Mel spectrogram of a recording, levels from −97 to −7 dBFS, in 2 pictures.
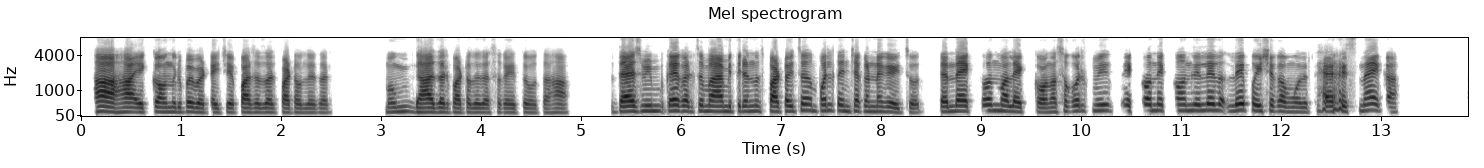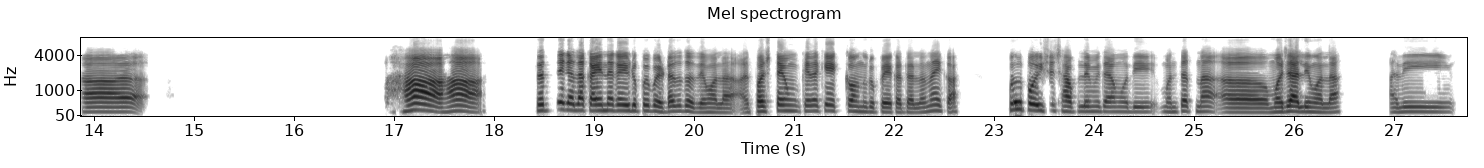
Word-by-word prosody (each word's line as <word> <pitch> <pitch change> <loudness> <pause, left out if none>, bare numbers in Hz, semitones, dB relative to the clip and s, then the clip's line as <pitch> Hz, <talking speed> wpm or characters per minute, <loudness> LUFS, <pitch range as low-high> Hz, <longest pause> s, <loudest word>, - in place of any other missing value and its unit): हां, 190 -1 +9
हां, 175 +1 +5
₹51 175 +1 -1
भेटायचे, 160 -1 -1
5,000 165 0 0
पाठवले 155 -1 -1
तर. 155 0 -7 0.6
मग 170 - -4
मी 190 +1 -8
10,000 170 0 +3
पाठवले 165 0 -2
तर - - -2
असं 155 +2 -11
काहीचं 155 0 -5
होतं 150 -1 -8
हां. 155 0 -4 0.5
तर - - -20
त्यावेळेस 195 +1 +6
मी 210 - -1 0.2
काय 220 +1 +7
करायचं, 205 0 -1
माझ्या 195 -1 +6
मित्रांनाच 195 0 -3
पाठवायचं 205 +4 +3
परत 225 +1 0
त्यांच्याकडून 200 -3 -2
घ्यायचं. 160 -3 -1 0.2
त्यांना 195 +2 +4
51 220 +3 +1
मला 200 -2 +3
51 175 -1 0
असं 195 +3 -7
करत 215 +2 -2
मी 225 - -1 0.2
51-51ला 230 +1 -1
ले 240 +1 +3
ल 225 - 0
लय 235 +2 +6
पैसे 215 -2 0
कमवले 180 -3 -3
त्यावेळेस 190 +2 0
नाही 235 +2 +3
का. 180 - -1 0.8
आ 180 - +1 2.5
हां, 230 -8 +5
हां, 205 +3 +3 0.5
प्रत्येकाला 235 +1 +1
काही 225 0 +5
ना 230 0 -1
काही 225 -1 +2
रुपये 220 0 -4
भेटतच 195 +1 -3
होते. 175 -4 -3
मला 165 -1 -5
अन् 160 - -9
1st 195 0 0
टाईम 220 -1 0
केला, 210 0 -2
की 225 - -1
₹51 190 -5 -2
एखाद्याला 165 0 -5
नाही 220 +3 -3
का. - - -4 0.5
फुल 270 +2 +3
पैसे 230 -1 0
छापले 190 0 -2
मी 190 0 -10
त्यामध्ये 180 -1 -6
म्हणतात 180 +3 -6
ना, 190 0 -3 0.6
अ, - - -8
मजा 180 +3 +3
आली 185 -1 +2
मला 170 -1 -4 0.5
आणि 180 +1 -9
190 Hz, 160 wpm, -24 LUFS, 170-210 Hz, 2.5 s, हां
